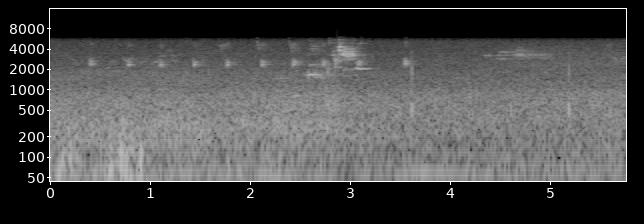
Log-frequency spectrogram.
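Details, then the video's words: Marsh along the path from Floris Lake, Oregon, toward the Pacific holds a possible blackbird: a run of brief repeated chip notes, then a sharp burst of high squeaky notes midway, over constant background noise. "Black Bird Sounds"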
